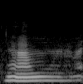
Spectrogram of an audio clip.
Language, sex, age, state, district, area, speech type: Maithili, female, 30-45, Bihar, Muzaffarpur, rural, spontaneous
